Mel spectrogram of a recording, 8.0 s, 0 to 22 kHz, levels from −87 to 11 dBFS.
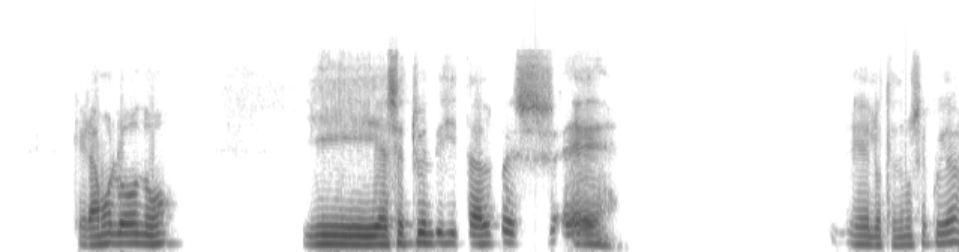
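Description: From 2.69 to 2.91 s, six separate lost packets were rebuilt from error correction: the decoder filled about 120 ms with the low-bitrate backup copies carried in the following packets. There is no gap, but that stretch sounds rougher and noisier than the surrounding Opus-coded speech.

From 4.47 to 7.55 s come periodic USB or driver dropouts, spaced 1.024 s apart. Each time, something blocks the audio path and roughly 2 ms of signal is replaced by silence, giving about four short, regular ticks heard against the speech.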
